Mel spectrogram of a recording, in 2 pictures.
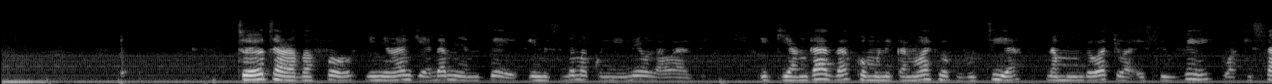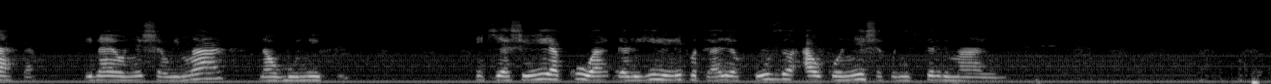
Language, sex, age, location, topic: Swahili, female, 18-24, Dar es Salaam, finance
